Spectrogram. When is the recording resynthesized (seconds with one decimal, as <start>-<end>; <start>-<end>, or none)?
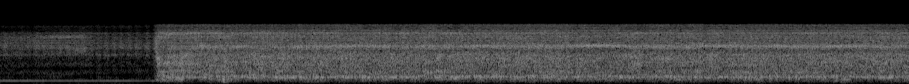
0.0-9.1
